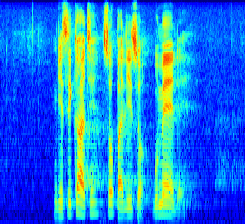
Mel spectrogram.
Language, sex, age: Zulu, male, 22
